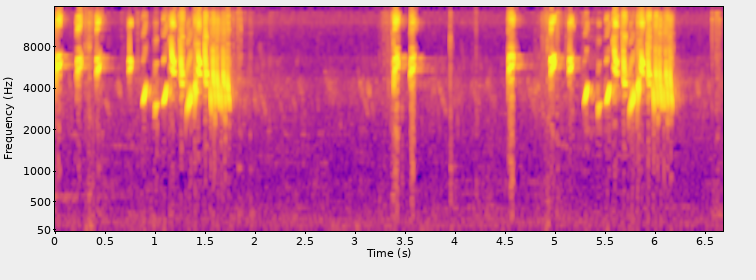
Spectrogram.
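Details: Wild European goldfinch singing: two bursts of rapid, tinkling twitters and high chirps, each about a second long, separated by a pause with a few isolated sharp notes. The background is otherwise quiet.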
